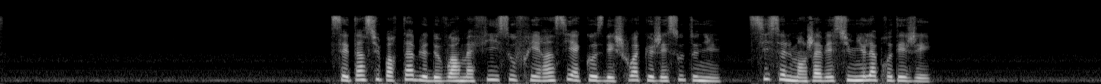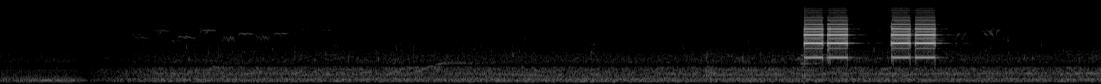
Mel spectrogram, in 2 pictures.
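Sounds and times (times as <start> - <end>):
running water: 12.1 - 22.0
electronic double beep alert: 19.1 - 20.6.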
